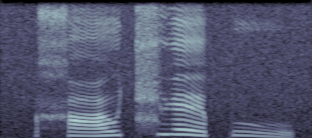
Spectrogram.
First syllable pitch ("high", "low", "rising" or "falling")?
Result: rising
